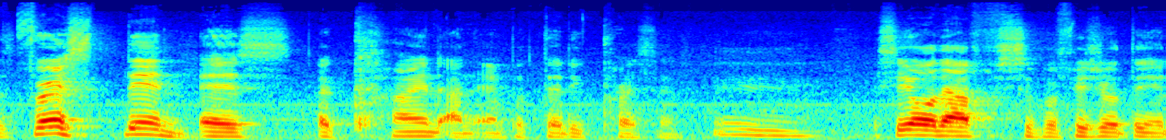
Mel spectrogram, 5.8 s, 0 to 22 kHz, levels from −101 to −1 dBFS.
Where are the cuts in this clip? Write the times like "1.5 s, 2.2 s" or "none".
0.9 s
